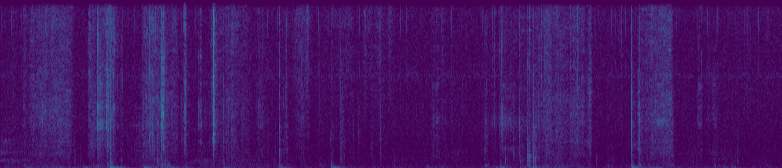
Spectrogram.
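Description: A series of faint clicks and taps, spaced about half a second to a second apart, as the small plastic cassette-recorder body is turned over and worked with metal tweezers.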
